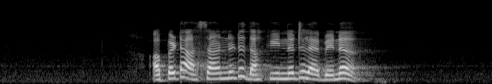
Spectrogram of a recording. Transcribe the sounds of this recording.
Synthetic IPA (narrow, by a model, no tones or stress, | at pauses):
apəʈəasaːnːəʈəd̪akinːəʈəlæbenə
